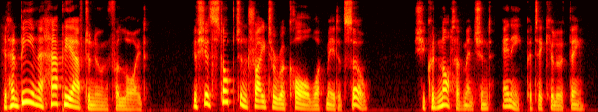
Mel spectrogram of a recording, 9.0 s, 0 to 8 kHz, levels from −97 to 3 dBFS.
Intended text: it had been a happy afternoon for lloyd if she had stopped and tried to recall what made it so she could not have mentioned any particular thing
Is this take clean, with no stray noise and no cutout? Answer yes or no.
yes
